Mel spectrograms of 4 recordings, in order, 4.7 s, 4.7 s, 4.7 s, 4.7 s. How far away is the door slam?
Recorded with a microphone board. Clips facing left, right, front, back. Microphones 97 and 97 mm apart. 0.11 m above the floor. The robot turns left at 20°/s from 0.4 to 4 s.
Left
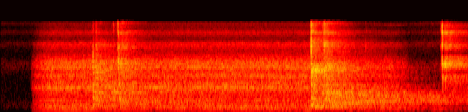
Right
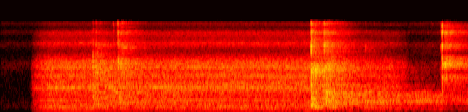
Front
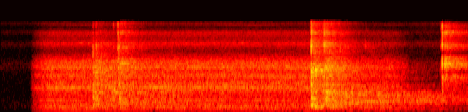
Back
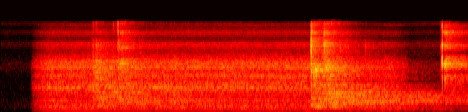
About 2 m.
